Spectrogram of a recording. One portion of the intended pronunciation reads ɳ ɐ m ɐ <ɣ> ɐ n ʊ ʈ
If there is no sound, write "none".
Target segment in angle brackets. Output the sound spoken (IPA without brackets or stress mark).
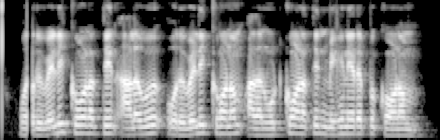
ð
